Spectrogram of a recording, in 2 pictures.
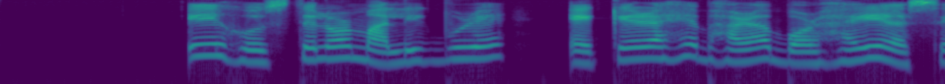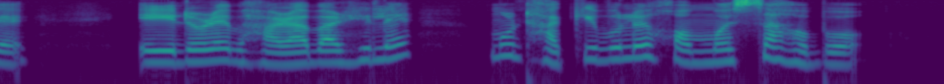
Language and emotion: Assamese, sad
